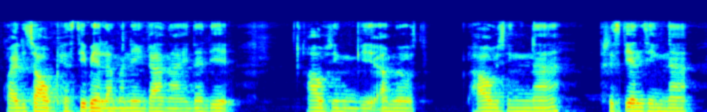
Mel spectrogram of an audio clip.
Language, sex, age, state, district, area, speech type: Manipuri, male, 30-45, Manipur, Thoubal, rural, spontaneous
